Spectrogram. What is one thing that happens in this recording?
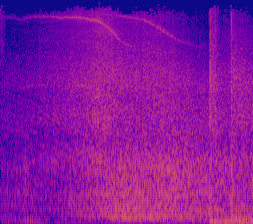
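A jet roars past overhead.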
